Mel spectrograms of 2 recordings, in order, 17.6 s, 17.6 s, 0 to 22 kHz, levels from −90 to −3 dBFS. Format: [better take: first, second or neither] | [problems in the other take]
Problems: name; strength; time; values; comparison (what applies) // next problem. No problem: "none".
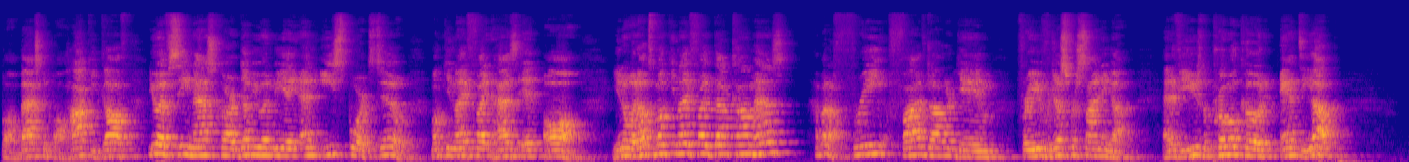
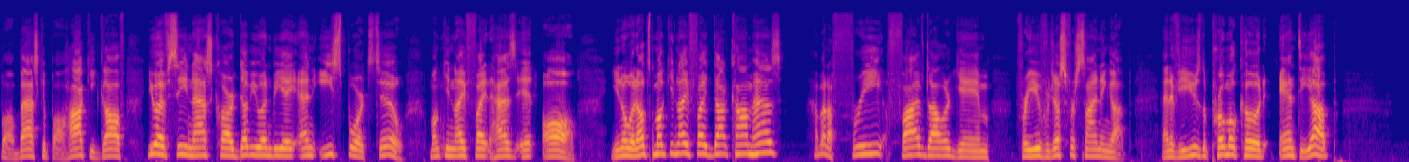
second | room echo; noticeable; dies away in 0.5 s // off-mic speech; far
